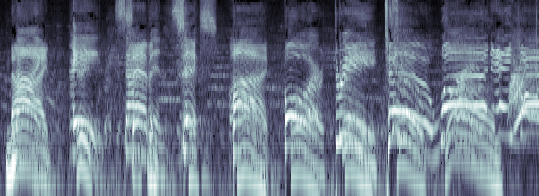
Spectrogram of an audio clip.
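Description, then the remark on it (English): A large crowd chants a countdown of the final seconds together, loud voices shouting each number from ten down to one in a steady rhythm, about one call per second, energetic with a murmuring hubbub between calls. “So let the crowd start counting down now.”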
